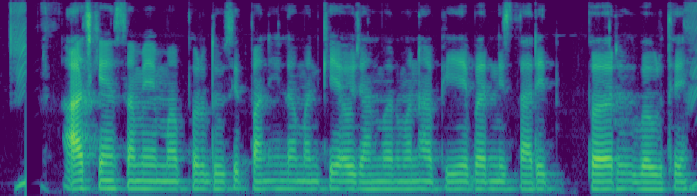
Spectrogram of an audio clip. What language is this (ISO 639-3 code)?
hne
